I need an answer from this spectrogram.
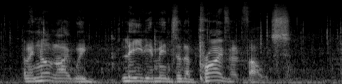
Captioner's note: none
